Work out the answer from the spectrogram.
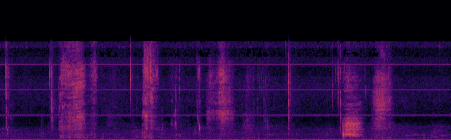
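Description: Close-up mouth sounds of a person eating paksiw milkfish with the fingers: wet chewing and lip smacks, with a few short breaths, the loudest about seven seconds in, over a steady low hum.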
